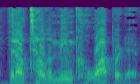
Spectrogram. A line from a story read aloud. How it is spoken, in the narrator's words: she said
